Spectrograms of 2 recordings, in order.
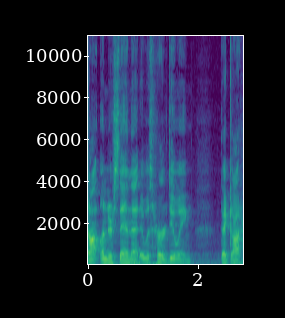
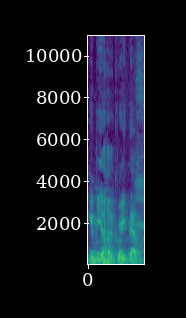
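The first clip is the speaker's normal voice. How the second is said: put-on very high little-kid baby-talk voice; 9 semitones higher, 4 dB quieter than usual. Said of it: "the little baby".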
